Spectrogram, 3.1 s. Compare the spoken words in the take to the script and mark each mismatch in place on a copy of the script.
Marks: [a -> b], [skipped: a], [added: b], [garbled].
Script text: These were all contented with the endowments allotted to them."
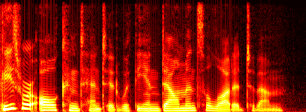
These were all contented with the endowments allotted to them."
